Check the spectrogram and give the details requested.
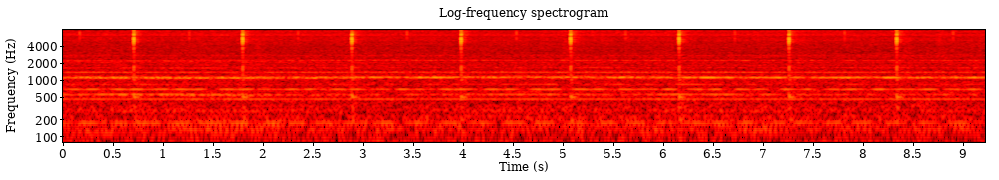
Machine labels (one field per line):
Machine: valve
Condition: abnormal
